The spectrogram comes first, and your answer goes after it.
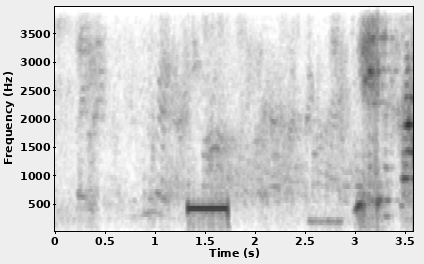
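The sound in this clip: A telephone busy tone after a dropped call: one loud, steady beep in the middle, later followed by a fainter, lower tone, with people talking before and after.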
